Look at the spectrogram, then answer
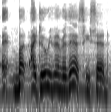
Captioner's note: none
